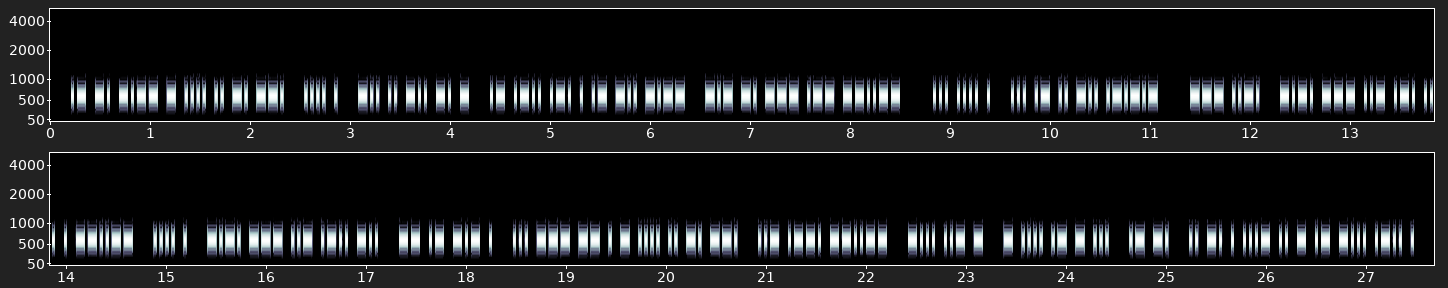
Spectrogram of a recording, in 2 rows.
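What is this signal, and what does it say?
Morse code, heard as a keyed tone, about 40 wpm, 600 Hz. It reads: ANYTHING HE DIDNT ALREADY KNOW, SHE SAID. OF COURSE, HE COULD MAKE SOMETHING UP, BUT THATS AN INEVITABLE
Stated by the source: Morse code at 40 wpm, practice text, CW med Gnister.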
